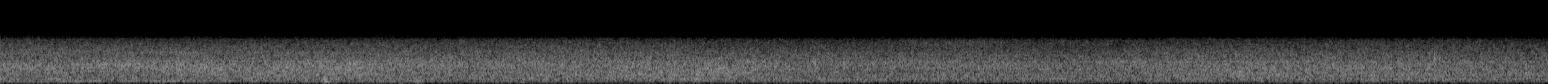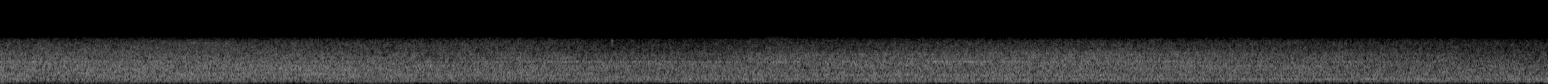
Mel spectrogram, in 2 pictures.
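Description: A steady low mechanical rumble with a hiss over it, like an engine running, easing off slightly in the second half.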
